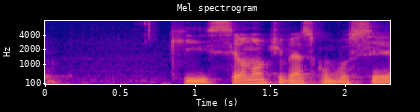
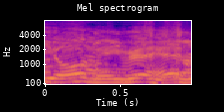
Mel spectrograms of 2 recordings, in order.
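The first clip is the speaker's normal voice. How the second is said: amused mock admiration; laughing; 7 semitones higher than usual. Real, not acted. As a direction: laugh while praising.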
